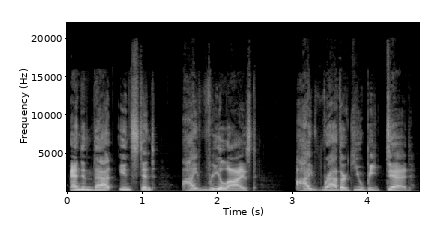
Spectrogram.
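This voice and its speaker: A man voicing a furious, bitter female pegasus pony, accusing her sister in forceful outbursts, in a dramatic story reading. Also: medium pitch, lively intonation, slow, no room sound, clean studio sound, full character voice.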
